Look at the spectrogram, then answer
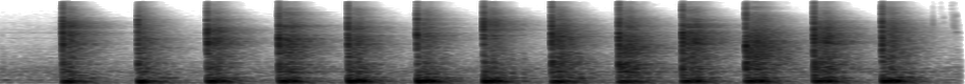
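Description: Meat is pounded under plastic wrap with a mallet in steady, evenly spaced heavy thuds, about two or three per second and close up, with no talking.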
